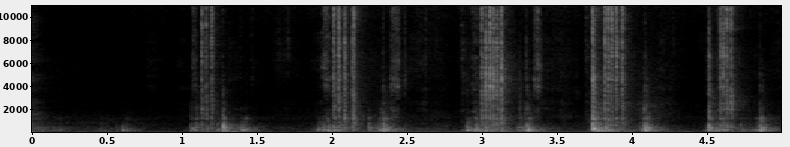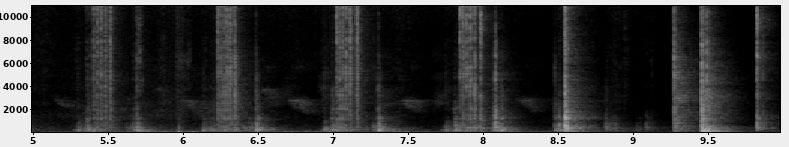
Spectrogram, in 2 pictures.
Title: 2016 Toyota Tarago Engine bay noisy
